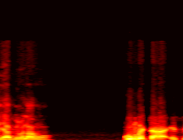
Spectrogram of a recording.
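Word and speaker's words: Gungbeta: Gumbeta is spelled G-U-N-G-B-E-T-A.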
